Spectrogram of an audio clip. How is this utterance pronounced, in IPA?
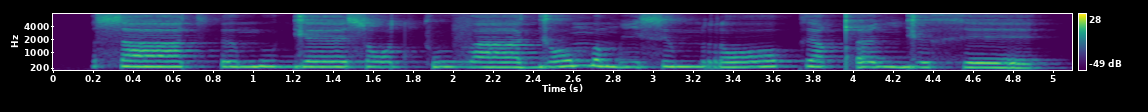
s aː t͡sʼ ɘ m u ɡʲ ɛː s ɔ t͡sʼ u v aː ɡʲ ɔ m ɐ m i s ɨ m r ɔː k ɛ qʼ i ŋ ɡʲ ɘ x e

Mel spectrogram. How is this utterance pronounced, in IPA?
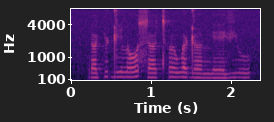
ɾ œ˨ pʲ ə˦ ɖ i˨ l o˨˦ s œ˨ tʰ ɵ˦ w ə˦ ɖ əː˨ ŋ eː˨ vʲ u˦

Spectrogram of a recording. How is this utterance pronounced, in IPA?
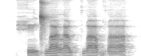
h ĩ˨˩ d͡z w a˥˧ l a˦ w k w a˦ b w a˨˦

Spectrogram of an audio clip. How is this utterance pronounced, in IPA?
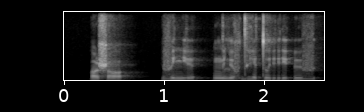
ɔ˨ ʂ ɔ˨ | v e˨ nʲ ɘ˨ | ŋ ɐ˨ lʲ ɔ˦ v dʱ e˦ t u˦˨ rʲ ɘ˦ ʔ ʉ˦ v

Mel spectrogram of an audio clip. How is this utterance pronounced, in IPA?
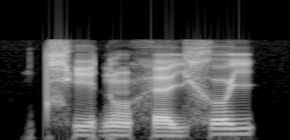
t͡ɕʰ i˨ ɗ õ˨ h ɛ˨ j x ʊ˦ j

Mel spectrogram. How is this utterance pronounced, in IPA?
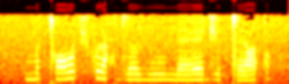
m ə ǀ ɔː t͡ʃ f əː ħ d͡z əː ʎ uː ŋ ɛː d͡ʒ ə ǀ ɛ tˤ

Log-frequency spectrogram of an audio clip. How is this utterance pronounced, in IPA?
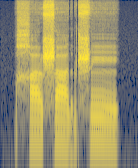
χ a ʂ a r ʂ ẽ

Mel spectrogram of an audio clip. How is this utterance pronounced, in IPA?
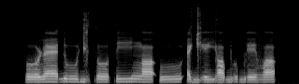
o ɳ æː ɗ uː ɡʲ ɒ t̪ oː t̪ iː ŋ ɒː ʔ uː ʔ æ ɡʲ eː j ɒ b uː b eː v ɒː

